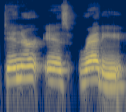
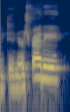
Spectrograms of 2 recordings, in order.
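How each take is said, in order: First: The word 'is' is said in full. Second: The word 'is' is contracted onto 'dinner'. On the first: "instead of saying" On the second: "you can just say"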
